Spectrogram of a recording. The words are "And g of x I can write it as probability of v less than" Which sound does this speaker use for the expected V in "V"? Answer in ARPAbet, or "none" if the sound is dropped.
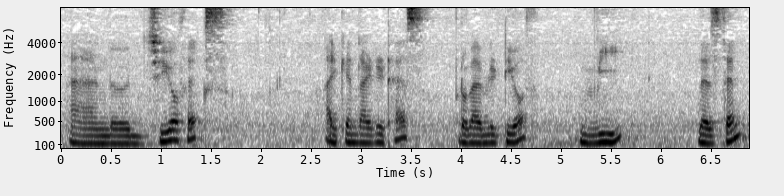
V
